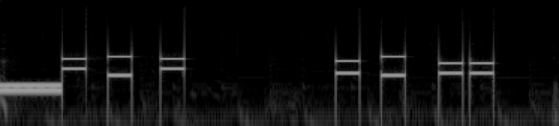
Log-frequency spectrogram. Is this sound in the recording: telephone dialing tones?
yes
